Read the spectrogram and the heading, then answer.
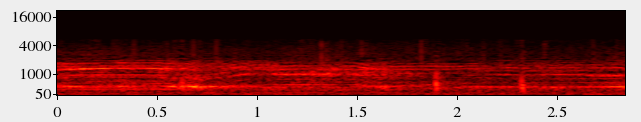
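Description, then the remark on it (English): Several cows in a herd low restlessly on a breezy night, in overlapping, drawn-out moos, their deep tones rising and falling over a steady background murmur, with a couple of brief sharp clicks near the end. “Cows are getting restless, Hoppy.”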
